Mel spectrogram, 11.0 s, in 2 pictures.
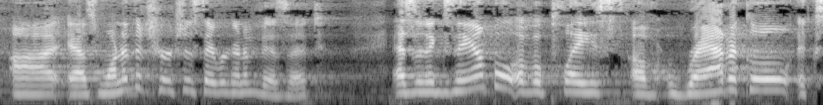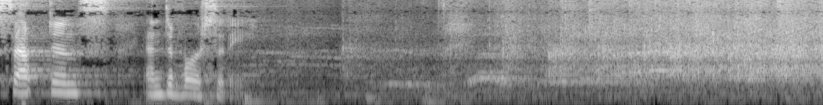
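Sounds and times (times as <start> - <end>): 
speech: 0.1 - 7.3
audience applause: 7.8 - 10.9.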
